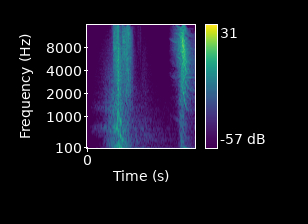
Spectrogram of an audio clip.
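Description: Two whoosh transition sound effects about a second and a half apart, the first louder, each with a low rumble beneath it.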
